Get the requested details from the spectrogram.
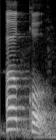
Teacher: تو اس کے ساتھ ہم ملاتے ہیں آ وائس کو، حمزہ زبر قوف اق، اق، اق نہیں، پلٹ کر آواز اق، اق۔ میری آواز کو نوٹ کریں کہ وہ سٹاپ نہیں ہو رہی ہے بلکہ وہ پلٹ کر پھر آتی ہے، اق۔ اور ایک اور بات قلقلہ کے بارے میں کہ نہ ہم ان کو جھٹکا دے کر پڑھیں گے، نہ جلدی سے پڑھیں گے، نہ کھینچ کر پڑھیں گے، بلکہ ان کو نرمی سے ادا کرنا ہے، اق۔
